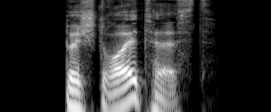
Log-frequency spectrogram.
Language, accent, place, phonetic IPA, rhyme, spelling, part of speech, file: German, Germany, Berlin, [bəˈʃtʁɔɪ̯təst], -ɔɪ̯təst, bestreutest, verb, De-bestreutest.ogg
- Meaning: inflection of bestreuen: 1. second-person singular preterite 2. second-person singular subjunctive II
